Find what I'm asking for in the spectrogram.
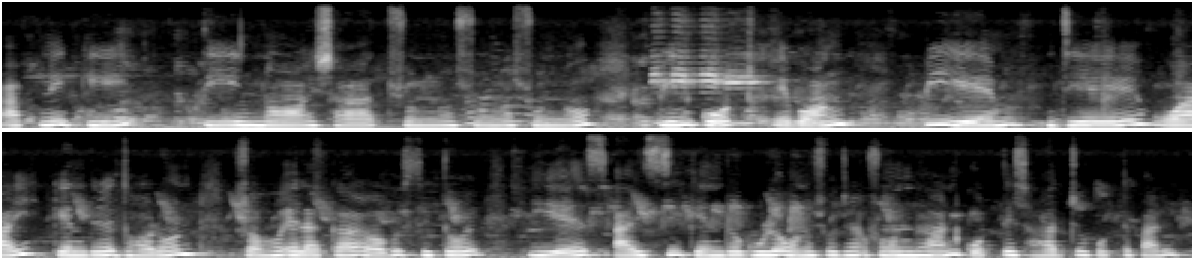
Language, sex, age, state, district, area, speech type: Bengali, female, 18-30, West Bengal, Uttar Dinajpur, urban, read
